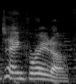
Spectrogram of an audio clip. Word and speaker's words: Tancredo: Tom Tancredo.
